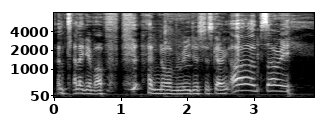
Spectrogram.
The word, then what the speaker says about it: Norman Reedus: Norman Reedus, yeah.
